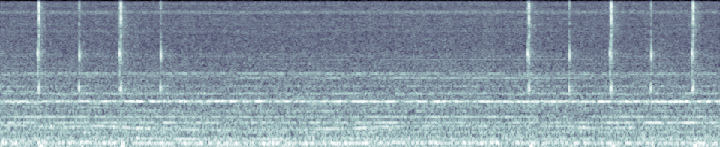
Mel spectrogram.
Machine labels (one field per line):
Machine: valve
